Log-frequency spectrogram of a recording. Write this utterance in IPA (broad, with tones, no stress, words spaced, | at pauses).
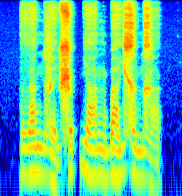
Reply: la˧nvɛ˨˩˨jʂəː˦˥p̚jaː˧ŋ ɓa˧˥jɣə˧mɣa˨˩k̚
